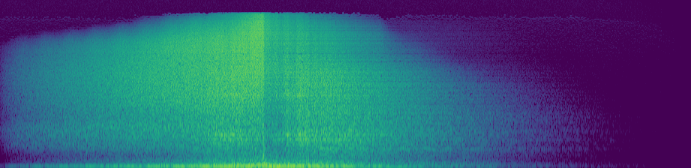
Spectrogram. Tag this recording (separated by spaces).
action awesome budget cinema cinematic deep design dope epic film free hit horror impact low low-budget mind-blowing movie orchestral raiser scary sound sub suspense swoosh thrilling trailer whoosh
